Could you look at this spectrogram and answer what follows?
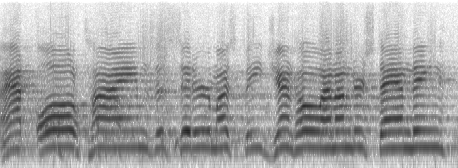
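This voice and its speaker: Solemn high-pitched man reading an oath. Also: fairly even intonation, slow pace, very noisy. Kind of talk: scripted radio comedy. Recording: reverberant dull 1940s radio broadcast.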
